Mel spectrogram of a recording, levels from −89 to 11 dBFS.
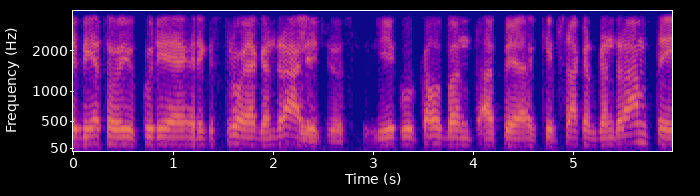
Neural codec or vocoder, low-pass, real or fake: none; 3.6 kHz; real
